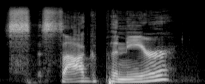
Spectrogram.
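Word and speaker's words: saag paneer: And sag paneer, is that, did I say it right? – Yes, and that is one of my favorites.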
